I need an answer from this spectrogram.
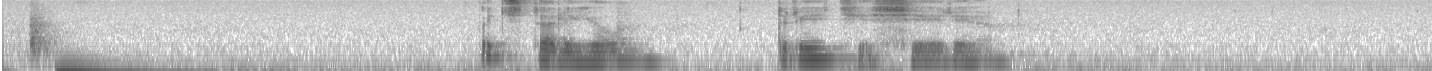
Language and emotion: Russian, sad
